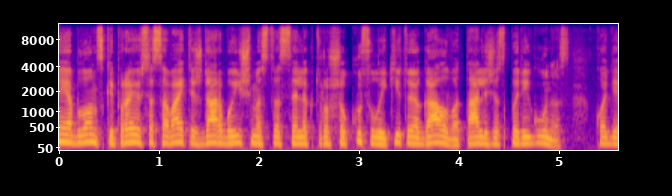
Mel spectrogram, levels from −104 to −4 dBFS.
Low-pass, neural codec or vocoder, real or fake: 10.8 kHz; none; real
